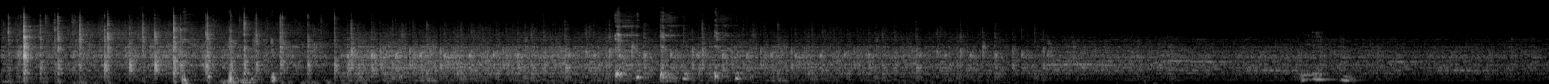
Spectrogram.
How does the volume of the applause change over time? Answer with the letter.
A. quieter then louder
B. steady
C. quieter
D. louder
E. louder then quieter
C.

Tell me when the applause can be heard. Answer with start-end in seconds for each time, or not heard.
0.0-15.4.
